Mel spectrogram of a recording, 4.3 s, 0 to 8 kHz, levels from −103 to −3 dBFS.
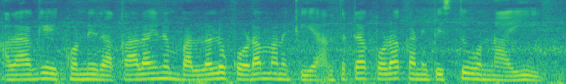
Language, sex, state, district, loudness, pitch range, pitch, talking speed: Telugu, female, Telangana, Hyderabad, -14 LUFS, 170-190 Hz, 180 Hz, 140 wpm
